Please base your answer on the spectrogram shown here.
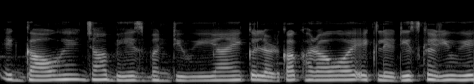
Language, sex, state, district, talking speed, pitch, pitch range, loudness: Hindi, female, Bihar, East Champaran, 215 wpm, 200 Hz, 195-215 Hz, -25 LUFS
